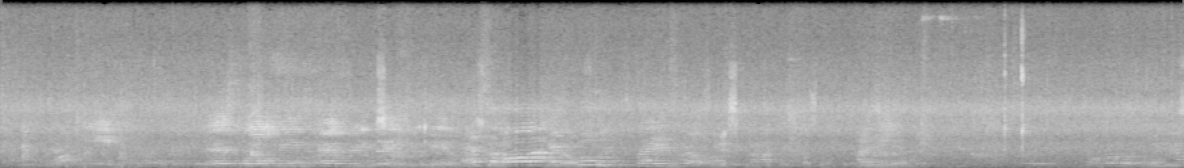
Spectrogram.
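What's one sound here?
A man gives short, firm commands to a dog.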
